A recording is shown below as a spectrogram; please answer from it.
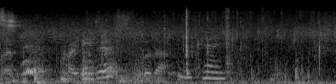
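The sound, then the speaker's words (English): Food frying while dinner is cooked, a continuous crackling sizzle with small irregular spits and stirring sounds. “Later, Fiona's cooking dinner.”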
